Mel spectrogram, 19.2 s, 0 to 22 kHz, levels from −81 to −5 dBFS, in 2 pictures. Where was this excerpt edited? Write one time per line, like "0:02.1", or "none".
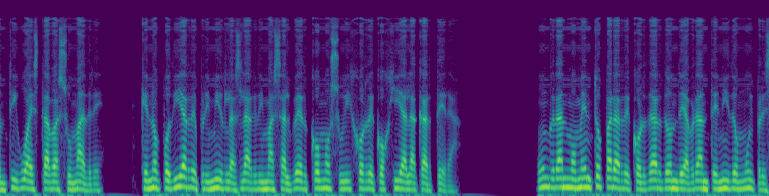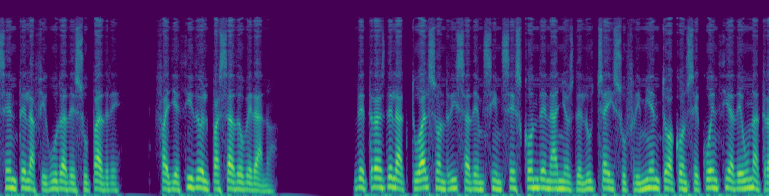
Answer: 0:01.7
